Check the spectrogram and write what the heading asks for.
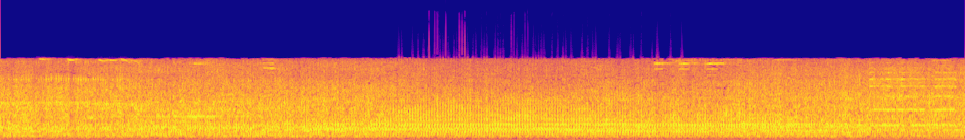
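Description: Steady noise of heavy motorbike traffic on a wide city road, with a few short high beeps partway through.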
